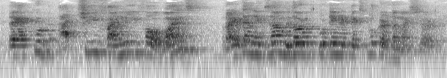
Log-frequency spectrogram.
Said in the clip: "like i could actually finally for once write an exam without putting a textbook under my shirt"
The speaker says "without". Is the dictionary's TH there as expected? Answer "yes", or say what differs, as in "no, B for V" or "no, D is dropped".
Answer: no, T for TH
